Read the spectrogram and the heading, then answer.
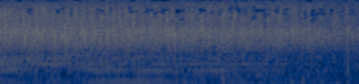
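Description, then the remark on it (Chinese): A crowd applauds in praise, giving the greatest glory to him, steadily, a dense wash of many hands clapping at an even level for several seconds, with no voices standing out. “拍手，将最大的荣耀归给他。”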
